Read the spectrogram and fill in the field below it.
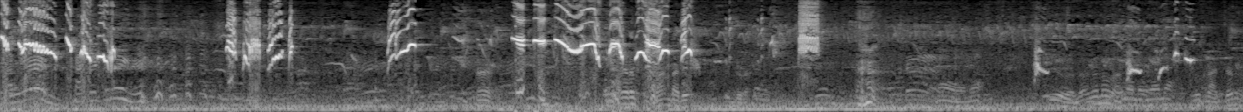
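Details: Oriental magpie-robin fighting song, a provoking lure to raise a male's emotion: loud bursts of rapid trilled notes and swooping whistles in phrases, with harsh buzzy bursts, pauses of softer twittering between.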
